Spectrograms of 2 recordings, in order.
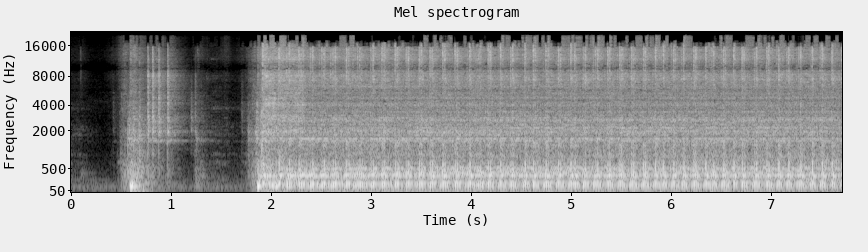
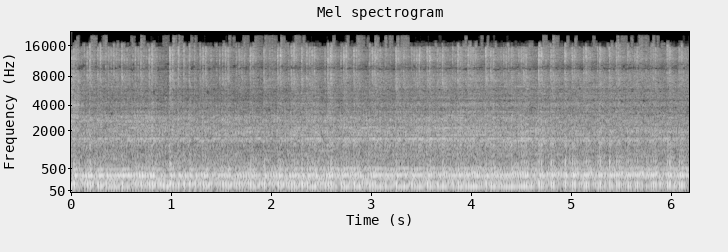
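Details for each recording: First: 1983 Honda ATC 250R two-stroke three-wheeler first start after new piston and rings following an escaped wrist pin; after short cranking it fires and holds a steady crisp buzz, no rattle or misfire: runs normally. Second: 1983 Honda ATC 250R two-stroke with a new piston and rings: rough, uneven idle with a rapid rattling beat; owner suspects fuel starvation, possibly from low fuel.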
